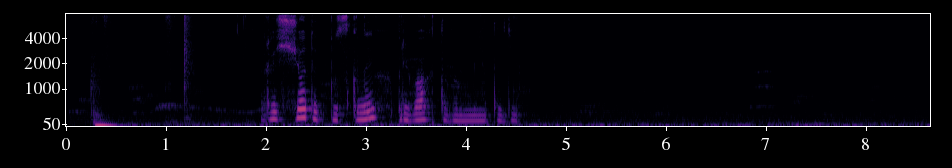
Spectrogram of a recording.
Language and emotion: Russian, neutral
